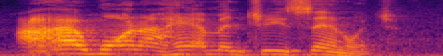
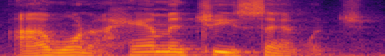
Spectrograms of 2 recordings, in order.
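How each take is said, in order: First: The sentence is said even more loudly. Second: The sentence is said fairly loudly. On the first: She hopes volume will make her understood. "what you do is you talk louder" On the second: She is placing an ordinary order. "she said rather loudly"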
